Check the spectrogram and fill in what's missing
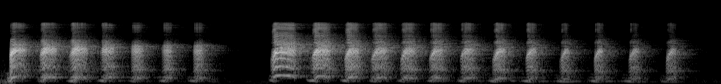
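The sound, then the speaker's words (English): A J-frame double reed duck call, blown with too much air so the reed cannot open and lift, squeaks out two descending runs of raspy, quack-like notes, about seven then eleven evenly spaced blasts, each run fading in loudness, with a short pause between and no talking. “You hear that squeaking? I'm not being able to open and lift that reed without that burst of.”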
